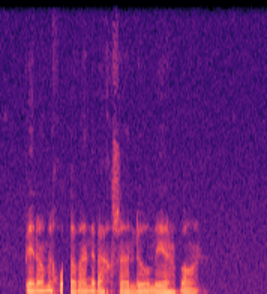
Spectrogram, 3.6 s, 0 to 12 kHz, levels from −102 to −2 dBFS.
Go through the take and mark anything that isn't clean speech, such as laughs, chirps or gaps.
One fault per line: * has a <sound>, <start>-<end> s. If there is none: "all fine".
* has a dropout, 0.8-0.9 s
